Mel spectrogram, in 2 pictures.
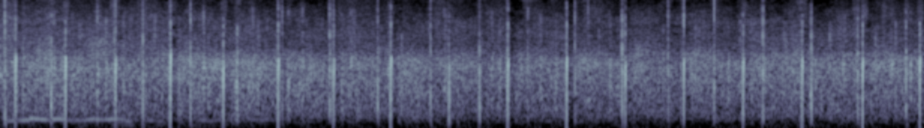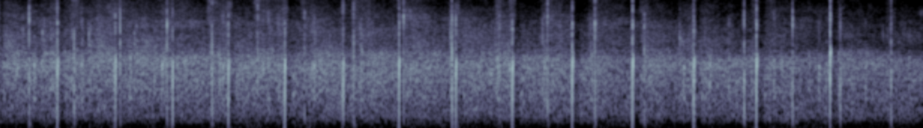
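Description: An audience applauds steadily, many hands clapping in a dense, even patter at moderate loudness that holds for the whole stretch with no voices over it.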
